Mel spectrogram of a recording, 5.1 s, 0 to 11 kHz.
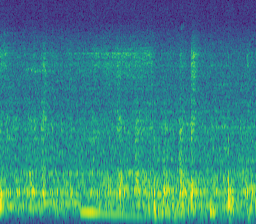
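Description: A train rumbles steadily across the Gödik Viaduct, a railroad bridge in Myanmar opened in 1900, 250 meters high and over 600 meters long. There is a low droning hum, a hissing wind-like noise and scattered metallic clacks and thumps from the wheels, continuous throughout.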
